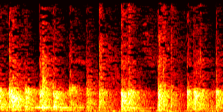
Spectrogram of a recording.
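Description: Congregation clapping hands in a steady rhythm, about four claps a second, with faint voices beneath.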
